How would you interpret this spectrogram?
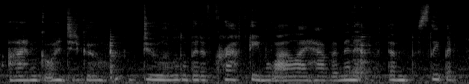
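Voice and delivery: soft hushed whisper so the dogs keep sleeping. Real, not acted. Baker whispering to viewers while her dogs sleep, hushed. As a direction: breathe the words, barely voiced. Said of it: "so I'm kinda whispering".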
